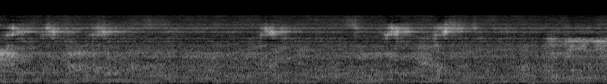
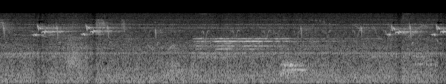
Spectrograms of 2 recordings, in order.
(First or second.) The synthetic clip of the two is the first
